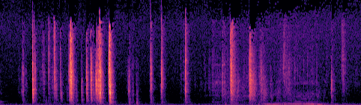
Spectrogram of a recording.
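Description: A run of sharp knocks on a door, irregular and clustered in quick bursts, the loudest in the middle, followed by a softer low wavering groan or creak.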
